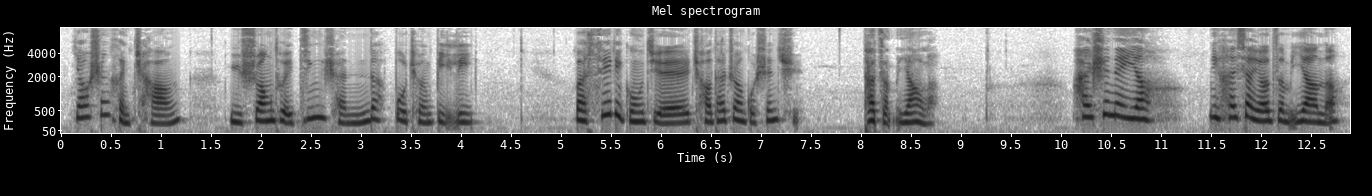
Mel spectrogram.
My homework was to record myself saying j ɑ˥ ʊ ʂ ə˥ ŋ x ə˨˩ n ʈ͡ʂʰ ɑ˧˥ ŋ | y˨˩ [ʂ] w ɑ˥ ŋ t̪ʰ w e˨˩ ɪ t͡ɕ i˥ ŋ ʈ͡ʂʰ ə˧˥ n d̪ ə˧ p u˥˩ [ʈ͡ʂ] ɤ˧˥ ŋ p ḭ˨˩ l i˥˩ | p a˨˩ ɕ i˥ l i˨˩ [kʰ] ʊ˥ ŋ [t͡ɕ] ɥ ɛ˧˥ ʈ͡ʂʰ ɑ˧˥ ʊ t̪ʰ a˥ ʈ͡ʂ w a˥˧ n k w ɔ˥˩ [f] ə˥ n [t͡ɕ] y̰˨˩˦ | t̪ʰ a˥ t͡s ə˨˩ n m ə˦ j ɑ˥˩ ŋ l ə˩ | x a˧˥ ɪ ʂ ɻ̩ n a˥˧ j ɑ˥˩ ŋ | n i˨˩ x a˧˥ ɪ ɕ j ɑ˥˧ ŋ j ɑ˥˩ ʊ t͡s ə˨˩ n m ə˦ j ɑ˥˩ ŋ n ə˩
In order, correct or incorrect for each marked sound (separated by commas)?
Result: correct, incorrect, incorrect, correct, incorrect, incorrect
